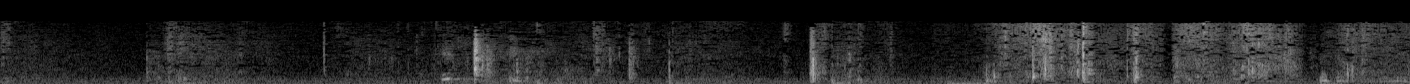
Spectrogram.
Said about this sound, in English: Yeah, before you begin, could I ask Judge Kleinfeld, please, that your microphone is very close to your papers and we're getting a shuffling noise.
